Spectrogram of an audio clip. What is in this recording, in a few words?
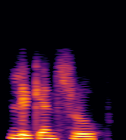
"Lycanthrope", Indian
